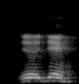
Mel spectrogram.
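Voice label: "jejeh", Malay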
